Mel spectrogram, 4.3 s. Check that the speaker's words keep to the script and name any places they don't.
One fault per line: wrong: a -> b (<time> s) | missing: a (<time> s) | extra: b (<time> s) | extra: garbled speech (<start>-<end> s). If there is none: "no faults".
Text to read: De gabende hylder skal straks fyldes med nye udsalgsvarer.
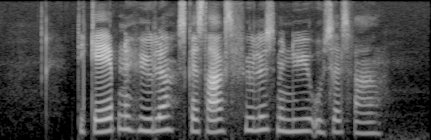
no faults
